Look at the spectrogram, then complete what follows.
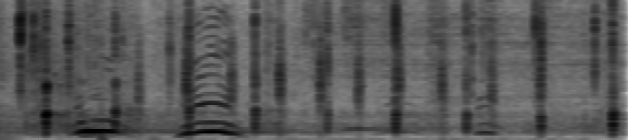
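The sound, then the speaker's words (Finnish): Scattered audience applause, a quick irregular patter of claps that carries through, with a couple of loud rising-and-falling cheering voices near the start; the audience applauds Jesus after a song with the band. “Annetaan Jeesukselle aplodit vielä.”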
